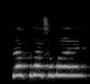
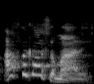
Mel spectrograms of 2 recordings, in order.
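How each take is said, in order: First: "Did I forgot somebody" pitched high as a question; high questioning tune. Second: Said in the usual way. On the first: Real, not acted. Storyteller asks viewers about forgotten picture, "Did I forgot somebody" high and questioning.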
